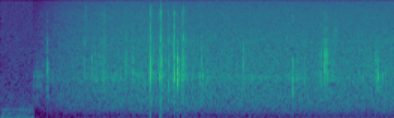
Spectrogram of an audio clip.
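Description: Faint, irregular ticks and scratchy clicks of a drugstore beetle moving and feeding inside stored food.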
